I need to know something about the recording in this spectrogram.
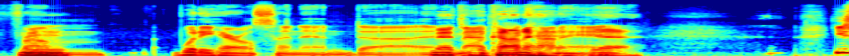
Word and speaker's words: McConaughey: And fantastic acting from Woody Harrelson and Matthew McConaughey. Yeah. You said his name right. Yay! I think I did. Yeah. I don't think I added the extra Matthew syllable. McConaughey.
